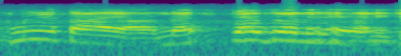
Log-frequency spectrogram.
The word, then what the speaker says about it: glutathione: remember how to say the name of itut glutathion glutathione that's that's what it is and it didn't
